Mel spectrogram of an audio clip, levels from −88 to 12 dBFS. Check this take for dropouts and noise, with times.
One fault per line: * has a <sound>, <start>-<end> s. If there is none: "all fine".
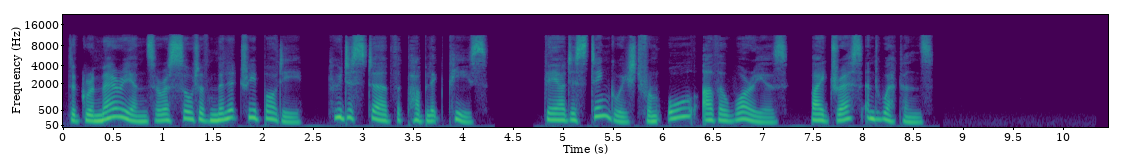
all fine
